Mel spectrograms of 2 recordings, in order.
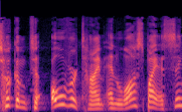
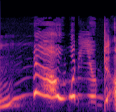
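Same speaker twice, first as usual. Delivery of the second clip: very high yelp, broken off midway. Retelling own reaction to a long jumper: imitating own scream. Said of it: "I'll scream in my office chair".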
